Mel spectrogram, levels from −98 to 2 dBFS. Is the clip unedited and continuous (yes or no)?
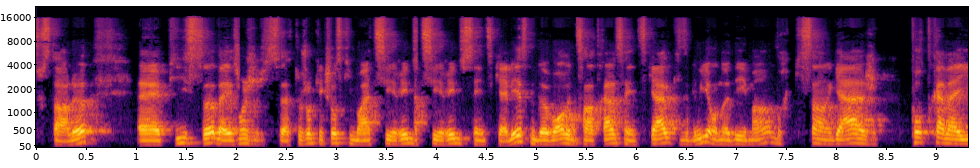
no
